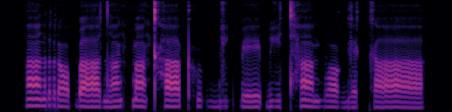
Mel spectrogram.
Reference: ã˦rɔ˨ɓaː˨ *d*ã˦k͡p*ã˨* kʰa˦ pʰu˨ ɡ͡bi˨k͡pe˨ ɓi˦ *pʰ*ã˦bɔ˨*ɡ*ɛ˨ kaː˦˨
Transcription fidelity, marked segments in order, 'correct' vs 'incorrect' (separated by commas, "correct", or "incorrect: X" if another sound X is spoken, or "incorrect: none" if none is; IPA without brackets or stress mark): correct, correct, incorrect: tʰ, correct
